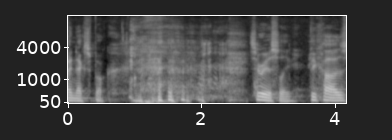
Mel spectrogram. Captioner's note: chuckling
